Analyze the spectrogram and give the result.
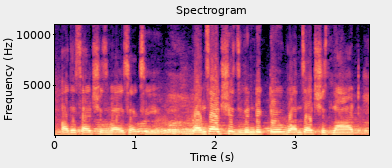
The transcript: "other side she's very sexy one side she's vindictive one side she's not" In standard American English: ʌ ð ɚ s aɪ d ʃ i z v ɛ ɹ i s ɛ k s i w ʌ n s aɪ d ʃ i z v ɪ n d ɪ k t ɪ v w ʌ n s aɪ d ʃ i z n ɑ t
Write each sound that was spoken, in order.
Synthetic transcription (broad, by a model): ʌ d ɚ s aɪ d ʃ i z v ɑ i s ɛ k s i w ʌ n s aɪ d ʃ i z v ɪ n d ɪ k t ɪ v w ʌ n s aɪ d ʃ i z n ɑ t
